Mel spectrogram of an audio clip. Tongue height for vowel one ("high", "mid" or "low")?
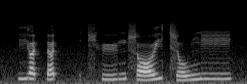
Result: low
